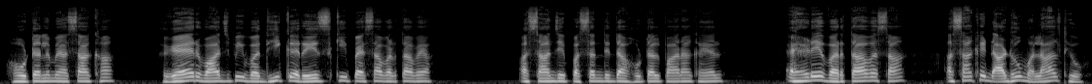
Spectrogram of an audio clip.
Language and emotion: Sindhi, sad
